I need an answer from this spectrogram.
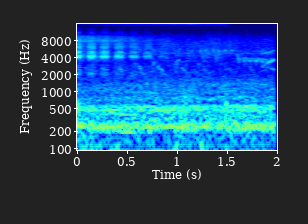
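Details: Honey bees buzzing on a summer mid-morning in Las Villuercas, recorded around 1995, their hum masking bird song: a steady, droning low buzz with parallel bands and faint bird notes behind.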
